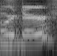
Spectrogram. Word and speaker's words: hors d'oeuvre: What's that word again, where it starts with an H but you don't pronounce it? – I have no idea what you're saying. – Hors d'oeuvre.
